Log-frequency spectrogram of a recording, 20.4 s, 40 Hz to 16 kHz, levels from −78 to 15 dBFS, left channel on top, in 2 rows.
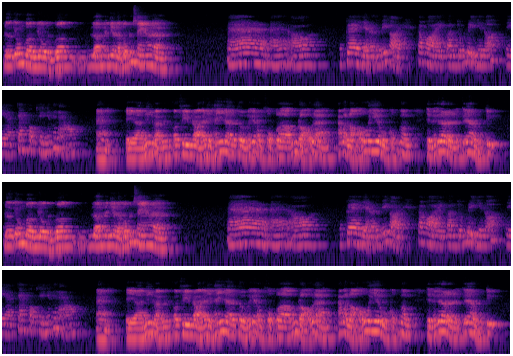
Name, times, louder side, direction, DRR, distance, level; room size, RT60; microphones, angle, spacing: voice 1, 0.0-3.3 12.0-12.4 12.6-18.4 18.6-20.0, equal, 70° left, -4 dB, 1.4 m, -23 dB
voice 2, 4.5-6.3 6.7-11.7 19.4-19.8, equal, 20° left, -4 dB, 0.6 m, -31 dB
5.3 x 3.3 x 2.9 m, 0.71 s
head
